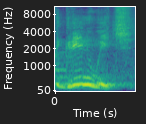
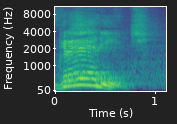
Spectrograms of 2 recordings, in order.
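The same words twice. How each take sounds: First: The first syllable sounds like green. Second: The first syllable sounds like gren. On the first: The speaker calls it wrong. "It's not Greenwich, there is no green here" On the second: The speaker calls it right. "it's Greenwich. ... the W is silent"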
